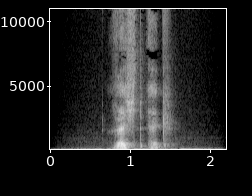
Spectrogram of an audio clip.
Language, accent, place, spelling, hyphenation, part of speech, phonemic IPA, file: German, Germany, Berlin, Rechteck, Recht‧eck, noun, /ˈʁɛçt ˈɛk/, De-Rechteck.ogg
- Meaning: rectangle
